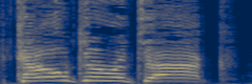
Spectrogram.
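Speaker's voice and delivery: high, slow loud shout; opposing side shouting in game; battle cry. Acted. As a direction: answer the attack. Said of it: "an opposing shout".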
